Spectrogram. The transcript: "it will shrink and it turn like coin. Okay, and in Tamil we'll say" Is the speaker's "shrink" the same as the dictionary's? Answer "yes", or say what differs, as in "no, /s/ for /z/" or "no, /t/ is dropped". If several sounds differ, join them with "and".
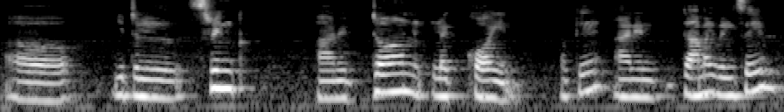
no, /s/ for /ʃ/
